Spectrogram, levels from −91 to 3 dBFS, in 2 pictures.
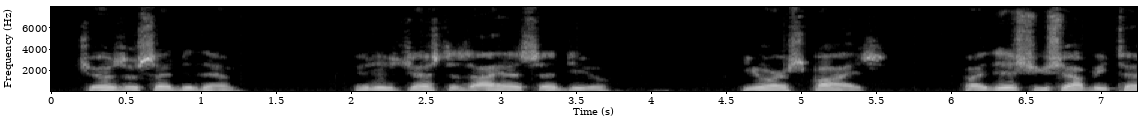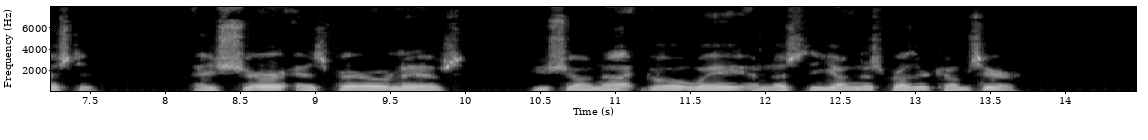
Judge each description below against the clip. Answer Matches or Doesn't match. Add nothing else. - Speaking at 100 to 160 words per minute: Matches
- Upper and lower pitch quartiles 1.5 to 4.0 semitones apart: Matches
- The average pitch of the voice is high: Doesn't match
